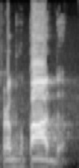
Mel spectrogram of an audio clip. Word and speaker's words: Prabhupada: is almost the last PA das like his pronounce like this Prabhupada with the a not knows it's not wrong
